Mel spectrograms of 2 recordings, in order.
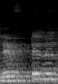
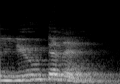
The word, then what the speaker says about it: lieutenant: Okay, लेफ्टिनेंट भी वैसा है, अपन लेफ्टिनेंट बोलते हैं, एक्चुअली वो प्रोनाउंसिएशन है ल्यूटेनेंट।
